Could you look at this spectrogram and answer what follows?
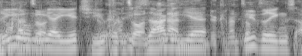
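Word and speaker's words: Miyaichi: Der Mann heißt Rio Miyagi und wird gefälligst auch so ausgesprochen.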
